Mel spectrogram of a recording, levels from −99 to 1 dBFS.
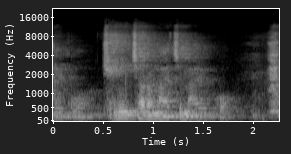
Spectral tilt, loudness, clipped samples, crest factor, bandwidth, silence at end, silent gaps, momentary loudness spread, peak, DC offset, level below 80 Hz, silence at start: -3.5 dB/octave; -35 LUFS; under 0.1%; 20 dB; 14 kHz; 0 s; none; 17 LU; -18 dBFS; under 0.1%; -68 dBFS; 0 s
